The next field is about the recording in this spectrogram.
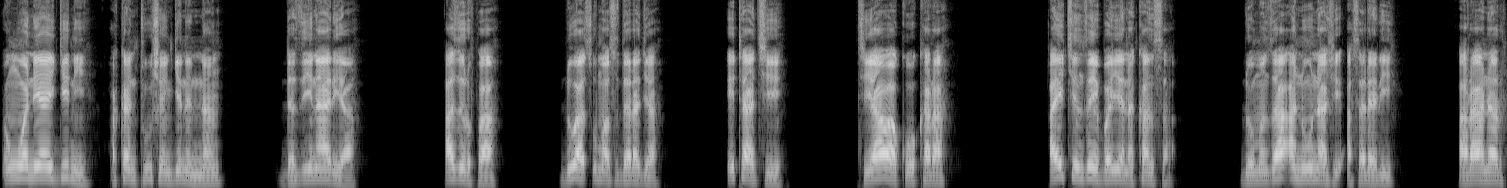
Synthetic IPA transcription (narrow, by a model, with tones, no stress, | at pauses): ʔɪ˦ŋwɐ˦ni˦jaː˦ji˦ɡʲɪ˦niː˨ʔa˨kɐ˦˨ntuː˦ʃɛ˨ŋɡʲɪ˦nɪ˨nːɐ˦n | da˨ziː˦naː˦ɾɪ˨jaː˨ | ʔa˦zɪ˨rɸaː˦ | dʊ˦waː˨sʼuː˦maː˨s̬uː˦dɐ˦ɾɐ˦d͡ʒaː˨ | ʔɪ˦taː˨t͡ʃeː˦ | ti˨jaː˦waː˨kʷoː˦kɐ˦ɽaː˦ | ʔa˦jkʲɪ˨nza˦˨jbɐ˦jːɐ˨na˨kɐ˦˨nsa̰˨ʔ | doː˨mɪ˦nzaː˦ʔa˨nuː˦na˨ʃ̬i˦ʔa˨sɐ˦ɾɐ˦ɾiː˦ | ʔa˨ɽaː˦nɐ˦r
